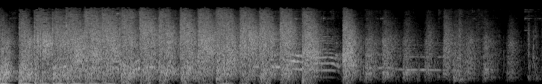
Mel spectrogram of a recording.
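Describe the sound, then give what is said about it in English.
Gunfire exchanged between a shooter and police officers inside an apartment complex: a loud, dense barrage of many rapid shots that overlap for about three seconds, then continue as sparser, separate cracks. “started shooting. The officers shot back.”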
